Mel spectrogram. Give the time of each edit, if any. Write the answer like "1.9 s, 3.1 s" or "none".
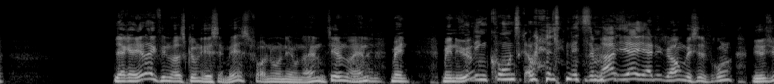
none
